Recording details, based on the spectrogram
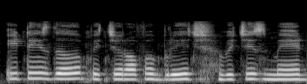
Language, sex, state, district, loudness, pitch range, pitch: English, female, Maharashtra, Gondia, -14 LUFS, 230-255 Hz, 240 Hz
